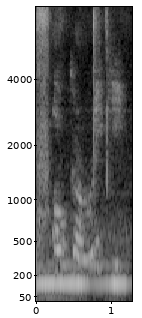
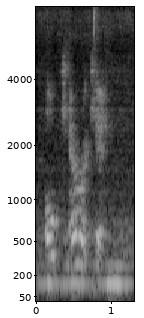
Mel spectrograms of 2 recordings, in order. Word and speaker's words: Okereke: us last night that when he said his name for the radio broadcast during the preseason, he pronounced it Okereke. And the PR staff said, wait a minute, it's been Okereke the 2 years. He goes, nah, you guys have been saying it wrong my first 2 years.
